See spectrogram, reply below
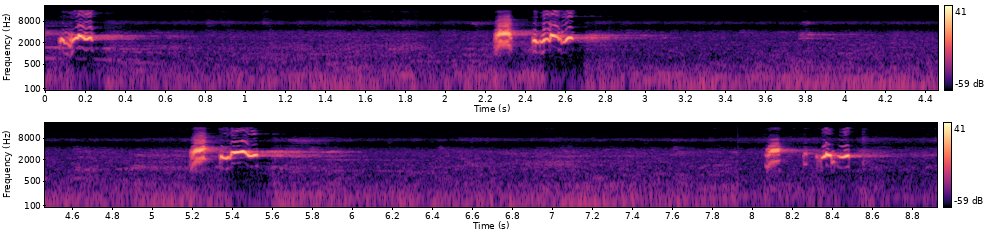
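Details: Sooty-headed bulbul, a lure recording to provoke a kept bulbul into singing: short bright phrases of two or three quick notes falling from high to mid pitch, repeated about every three seconds over faint low background hum.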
